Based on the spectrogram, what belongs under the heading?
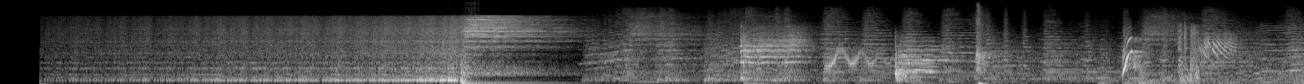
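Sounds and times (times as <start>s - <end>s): drum roll: 0.4s - 7.8s
orchestral cartoon music: 2.0s - 13.0s.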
